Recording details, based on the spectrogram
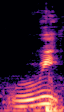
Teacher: بعض طلباء پڑھتے ہیں نیچے کے ہونٹوں سے اوپر کے دانتوں کو لگا کر، نیچے کے ہونٹوں کو اوپر کے دانتوں کو لگا کر وی وا وہ کرتے ہیں، یہ صحیح نہیں ہے۔ ہونٹوں کو گول کر کے دونوں ہونٹوں کی گولائی سے، جبکہ ناتمام ملے دونوں ہونٹ، پورا نہیں ملنا چاہیے، تھوڑا سے حصہ باقی رہنا، تو واو نکلتا ہے، واو کا مخرج ہے، دونوں ہونٹوں کی گولائی جبکہ ناتمام ملے۔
